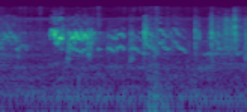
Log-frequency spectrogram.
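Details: Budgies chirping with a loud warbled burst followed by wavering, curling chirps and a brief flurry of high notes, in quiet surroundings.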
